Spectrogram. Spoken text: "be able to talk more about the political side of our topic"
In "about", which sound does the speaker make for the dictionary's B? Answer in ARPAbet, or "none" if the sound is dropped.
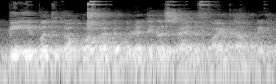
none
